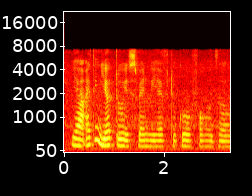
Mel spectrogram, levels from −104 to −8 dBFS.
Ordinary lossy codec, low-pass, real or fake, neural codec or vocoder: none; 7.2 kHz; real; none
